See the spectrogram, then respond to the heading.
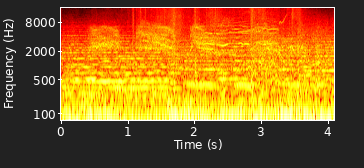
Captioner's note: dramatic music; monkeys screeching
